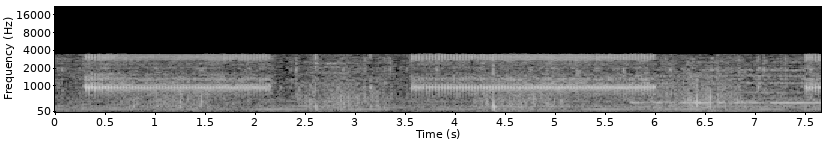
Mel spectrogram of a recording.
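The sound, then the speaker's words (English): A phone call to Gilbert's jewelry shop ringing through the line at 11:30 at night: two long electronic ring tones separated by a short pause, with a thin, tinny telephone quality and a low background hum throughout. “Give me that phone.”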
